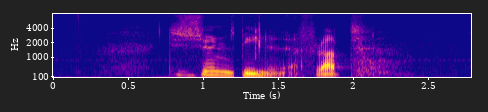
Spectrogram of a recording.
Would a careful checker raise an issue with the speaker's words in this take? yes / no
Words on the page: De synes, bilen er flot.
no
